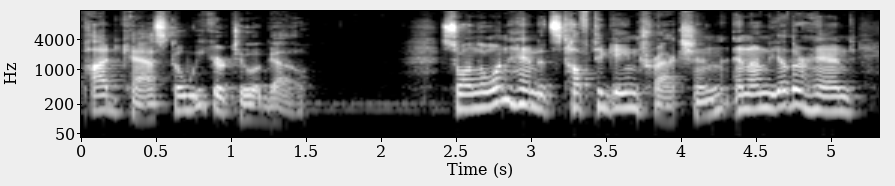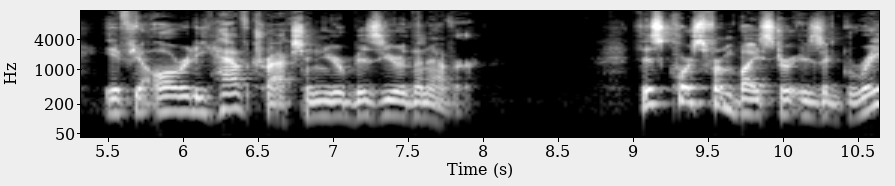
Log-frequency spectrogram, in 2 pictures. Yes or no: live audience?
no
